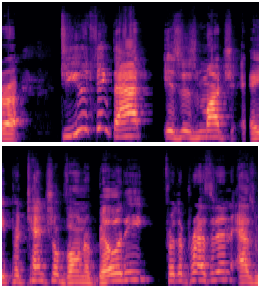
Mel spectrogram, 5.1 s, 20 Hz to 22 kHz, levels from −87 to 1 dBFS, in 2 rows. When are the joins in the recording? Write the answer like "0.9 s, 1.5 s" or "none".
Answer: 1.1 s, 1.5 s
